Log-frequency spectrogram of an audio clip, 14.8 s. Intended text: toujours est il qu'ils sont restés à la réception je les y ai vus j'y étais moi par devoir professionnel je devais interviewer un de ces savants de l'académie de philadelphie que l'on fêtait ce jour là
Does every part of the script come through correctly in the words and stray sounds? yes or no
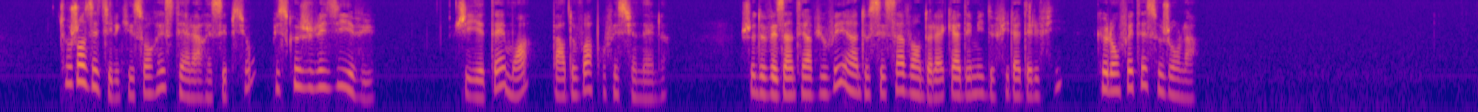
no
